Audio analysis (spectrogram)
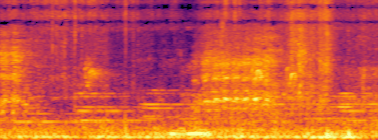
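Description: Goats bleat intermittently against a steady outdoor background, the calls moderately loud and spread across the clip.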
